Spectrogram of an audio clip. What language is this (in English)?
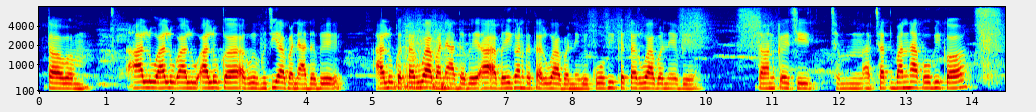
Maithili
